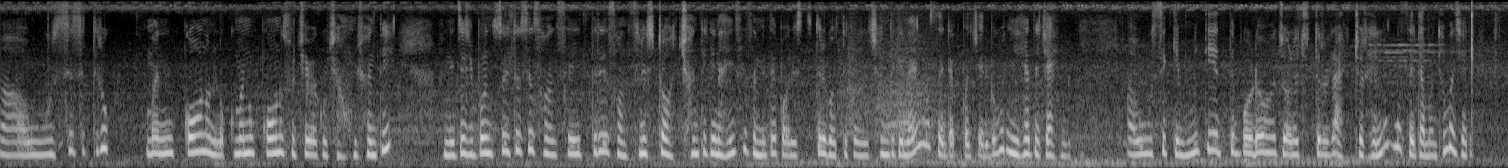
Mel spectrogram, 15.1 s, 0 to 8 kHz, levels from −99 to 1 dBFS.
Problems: constant background noise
